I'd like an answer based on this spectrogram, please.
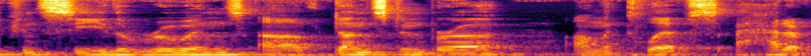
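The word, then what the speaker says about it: Dunstanburgh: another ruined castle called Dunstan bruh which is not spelled like it sounds it's d u n st a and B you are th pronounced Dunstan bruh just like Edinburgh a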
